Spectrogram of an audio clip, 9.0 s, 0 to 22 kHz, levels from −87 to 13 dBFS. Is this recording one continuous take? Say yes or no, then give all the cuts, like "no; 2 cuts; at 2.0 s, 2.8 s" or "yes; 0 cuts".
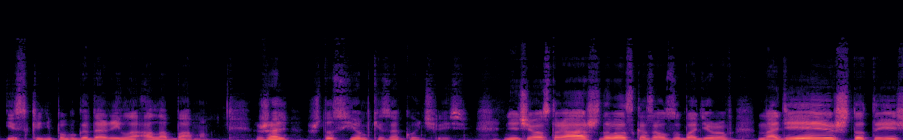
yes; 0 cuts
